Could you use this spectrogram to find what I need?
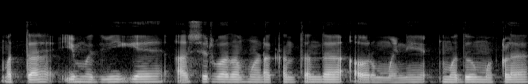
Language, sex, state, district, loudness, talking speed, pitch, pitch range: Kannada, male, Karnataka, Belgaum, -20 LUFS, 115 wpm, 115 Hz, 110-120 Hz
